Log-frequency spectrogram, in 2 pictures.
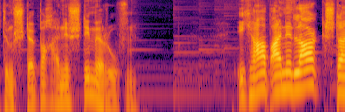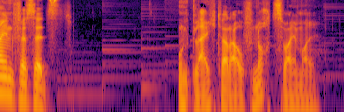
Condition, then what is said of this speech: None; typical speech.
